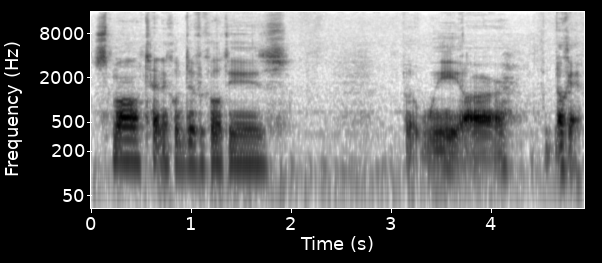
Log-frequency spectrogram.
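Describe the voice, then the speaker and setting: A man with a soft-edged, mellow voice hosts a family livestream as a dad. He moves between casual chat and reading a children's bedtime story, explaining things informally. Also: mid-range voice, huge pitch swings, slow, gravelly, dull audio.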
